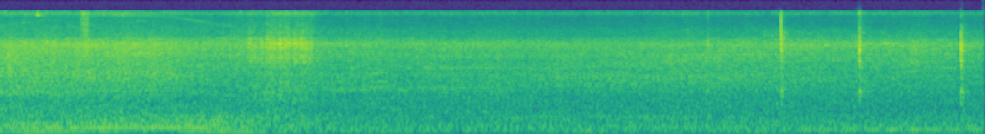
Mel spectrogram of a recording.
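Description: A vehicle engine running close by over street traffic noise, loudest for the first second and a half. Near the end a hammer starts striking the wooden frame, three sharp knocks.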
